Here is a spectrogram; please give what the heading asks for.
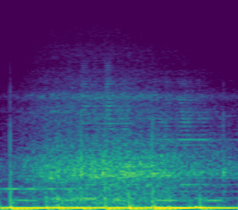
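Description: A Japanese bullet train heading out of Tokyo toward Kyoto, carrying Sony's Ken Kutaragi, rumbles steadily, a deep low drone with faint rhythmic clicks of wheels over track, heard as if from inside a carriage. No voices.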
